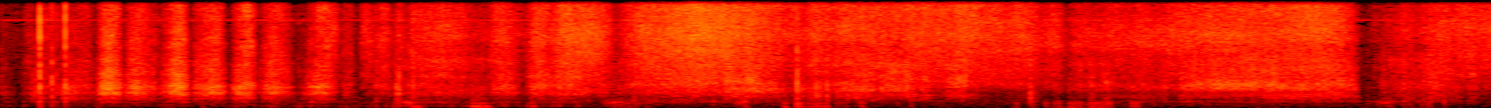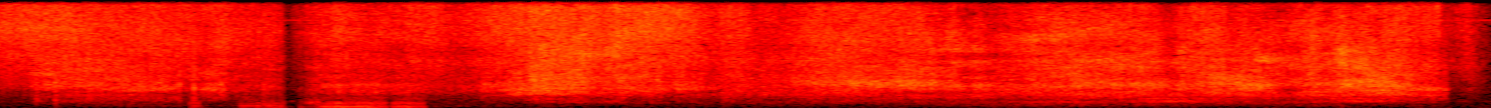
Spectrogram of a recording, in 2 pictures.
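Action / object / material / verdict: scrape / cardboard box / cardboard / none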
